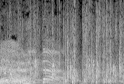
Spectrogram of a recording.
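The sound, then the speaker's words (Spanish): A short burst of applause for the teacher's English: after a moment of excited voices, a group claps in quick, uneven rhythm, the crisp claps fairly loud and blending together. “aplauso a la profe de bien, inglés.”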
